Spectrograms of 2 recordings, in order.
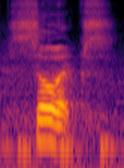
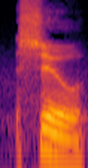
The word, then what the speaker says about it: Sioux: What city? Soix. No, it's Sioux. That's Native American.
